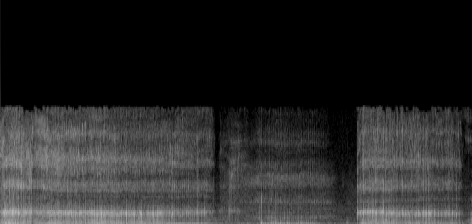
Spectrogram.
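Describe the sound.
Loud, rasping snoring comes as three long drawn-out snores in a row, each a rough noisy breath with a short quiet gap between them.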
